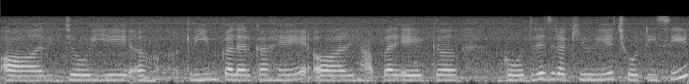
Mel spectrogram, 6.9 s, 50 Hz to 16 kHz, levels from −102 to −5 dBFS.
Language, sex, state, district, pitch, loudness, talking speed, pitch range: Hindi, female, Bihar, Sitamarhi, 225 Hz, -29 LUFS, 150 wpm, 215-235 Hz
